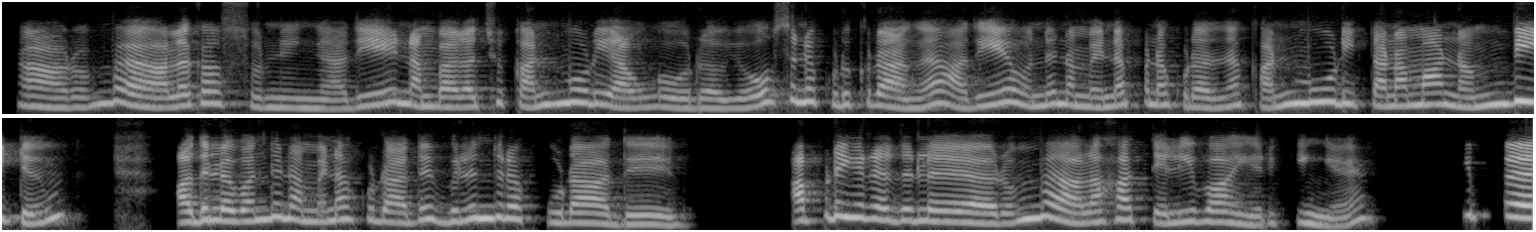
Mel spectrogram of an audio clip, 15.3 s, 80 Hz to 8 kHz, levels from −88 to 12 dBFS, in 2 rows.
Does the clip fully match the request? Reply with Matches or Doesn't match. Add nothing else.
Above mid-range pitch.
Matches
